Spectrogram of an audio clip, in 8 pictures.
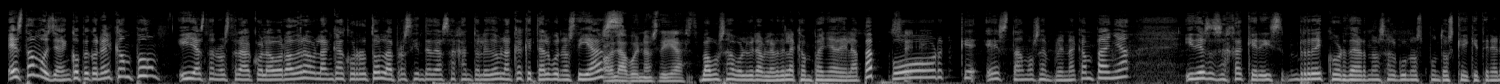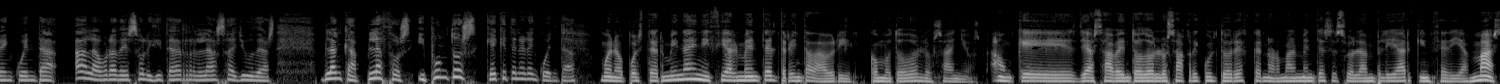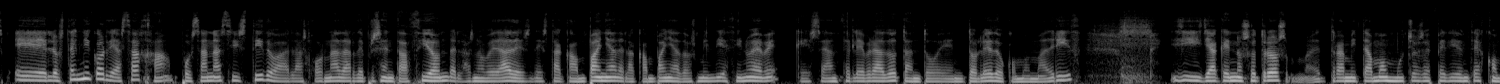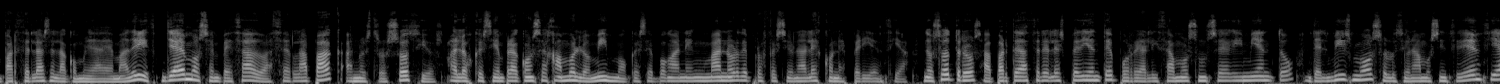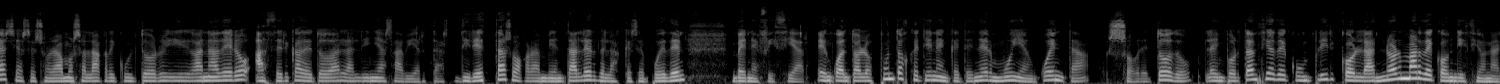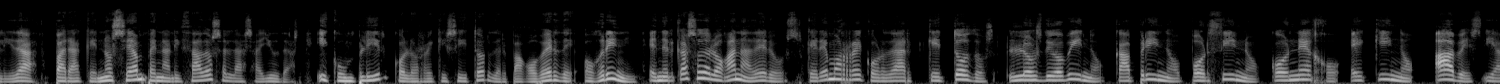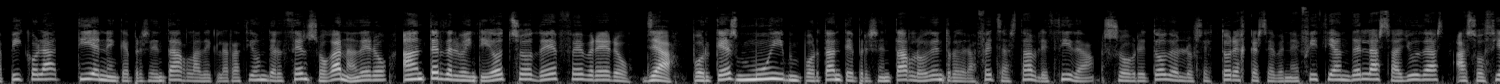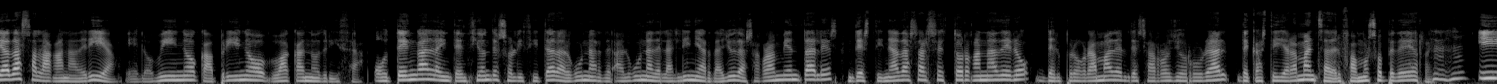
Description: Lo que deberías saber si vas a solicitar las ayudas de la PAC. Entrevista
